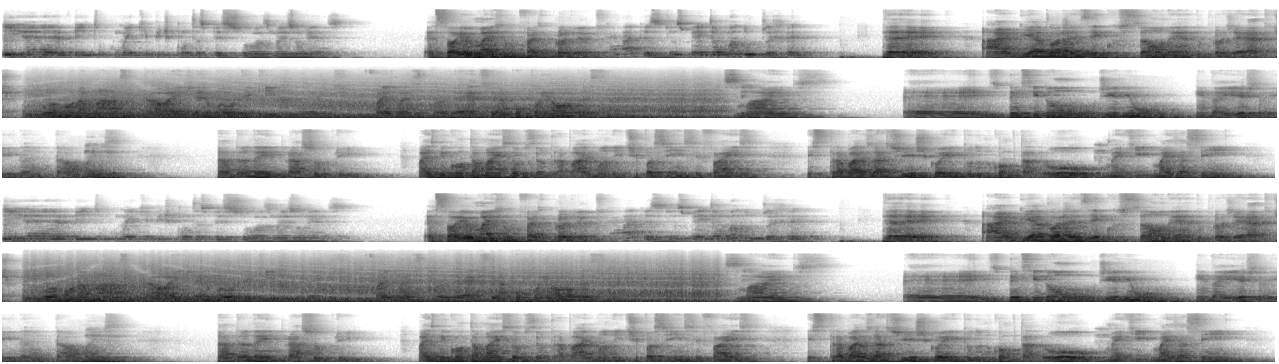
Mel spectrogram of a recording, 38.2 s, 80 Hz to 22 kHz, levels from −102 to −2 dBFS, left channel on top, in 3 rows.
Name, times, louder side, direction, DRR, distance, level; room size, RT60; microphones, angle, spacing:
voice 1, 0.0-3.4 6.1-8.1 10.5-10.8 16.5-16.9 20.0-20.3 26.3-26.7 36.4-36.6, left 2 dB, 55° left, 4 dB, 0.6 m, -30 dB
voice 2, 4.2-5.9 8.4-8.5 8.8-9.3 9.8-12.8 13.1-19.0 20.1-20.7 21.8-26.5 27.7-29.0 29.7-32.9 33.5-37.8, equal, ahead, 1 dB, 0.4 m, -20 dB
sound 1, 12.9-19.9, right 1 dB, 90° right, 0.5 m, -20 dB
6.4 x 2.3 x 2.2 m, 0.81 s
head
